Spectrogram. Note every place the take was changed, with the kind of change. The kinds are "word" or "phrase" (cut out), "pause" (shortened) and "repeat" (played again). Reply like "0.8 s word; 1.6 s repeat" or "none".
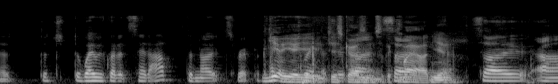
4.7 s pause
